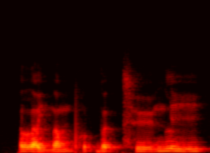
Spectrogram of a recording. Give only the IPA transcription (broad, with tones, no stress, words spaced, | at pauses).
lɐ˨˩j n̪ɐ˨˧mpʰʊ˨k̚jɵ˨t̚ t͡sʰyː˨˧ŋliː˧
